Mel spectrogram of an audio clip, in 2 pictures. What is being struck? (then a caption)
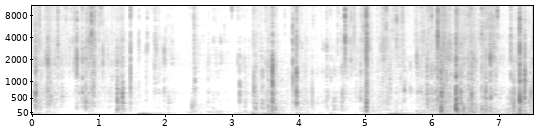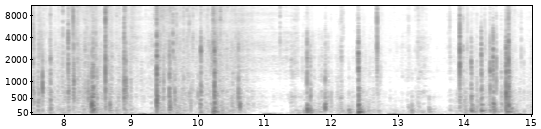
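Laminated plastic cereal bag. A full, printed laminated plastic Kellogg's muesli bag is crinkled with the thumbs and fingers. Dense, irregular crinkling, crackling and crunching snaps rise and fall in bursts, with brief quiet gaps between handlings. The short, bright, dry crackles stop almost instantly.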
